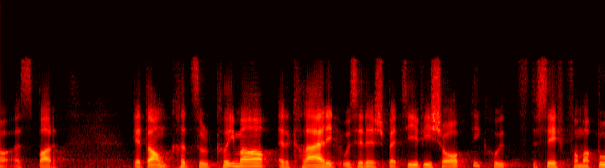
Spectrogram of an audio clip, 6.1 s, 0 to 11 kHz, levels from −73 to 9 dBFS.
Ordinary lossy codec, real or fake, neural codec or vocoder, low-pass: none; fake; codec, 16 kHz, 0.3 kbps, FocalCodec; 7.2 kHz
